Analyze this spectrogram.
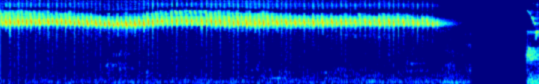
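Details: Sustained high rolling trill from a singing Spanish Timbrado canary, called wild, pulsing rapidly and evenly for about six seconds before stopping, with a brief burst of sound at the end.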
